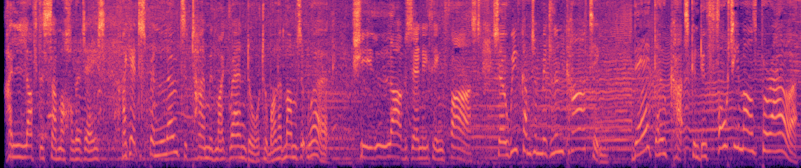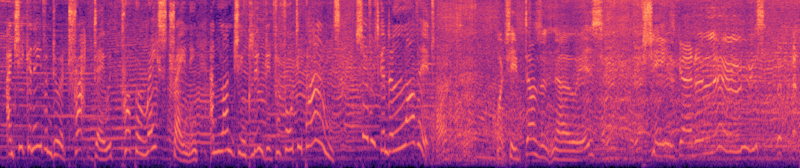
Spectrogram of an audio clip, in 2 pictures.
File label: radio commercials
